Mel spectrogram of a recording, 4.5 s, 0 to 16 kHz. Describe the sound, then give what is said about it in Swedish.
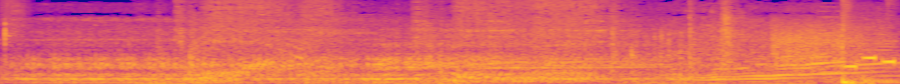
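A high-revving Formula 1 car engine screams as it accelerates, its pitch climbing through quick, almost seamless gear changes, loud, with a brief tire squeal near the end and no voices. “Så när du växlar så hör du knappt att det är en annan växel.”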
